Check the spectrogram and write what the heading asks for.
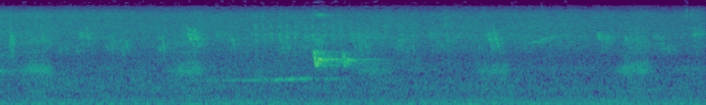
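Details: Japanese bush warbler singing at a waterside park in a strong west wind: a faint, drawn-out whistle climbing slightly, then a short, sharp, warbled ending. Heavy wind noise and distant chirps from other birds.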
